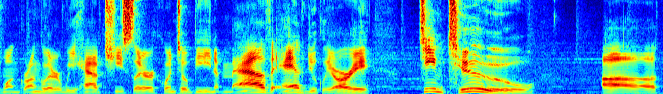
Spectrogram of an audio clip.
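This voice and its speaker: A man's voice: medium pitch, fairly bright tone. Man, esports caster, chatty play-by-play, lots of ums, faint music behind. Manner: chatty, filler-heavy play-by-play with frequent "uh" and "um". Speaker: tournament caster. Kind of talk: live-streamed esports commentary.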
